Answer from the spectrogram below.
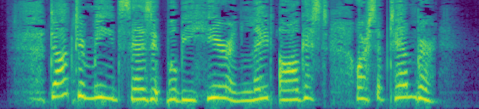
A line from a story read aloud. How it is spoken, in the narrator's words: Melanie said happily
